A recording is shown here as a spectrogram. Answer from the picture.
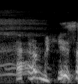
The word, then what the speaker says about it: Hermes: But on the flip side, I've also read that your favorite Greek god is, now I don't know if you would pronounce it Hermes or Hermes. – Hermes, unless you want to refer to the scarves.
